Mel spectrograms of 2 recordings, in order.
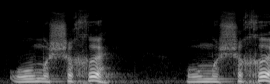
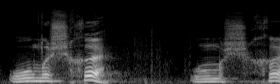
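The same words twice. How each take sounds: No difference in how they are said.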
